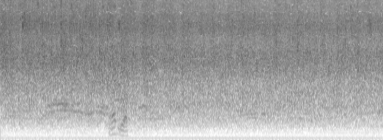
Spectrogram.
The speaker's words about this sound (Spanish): Bríndele un aplauso fuerte a este Dios grande y maravilloso.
